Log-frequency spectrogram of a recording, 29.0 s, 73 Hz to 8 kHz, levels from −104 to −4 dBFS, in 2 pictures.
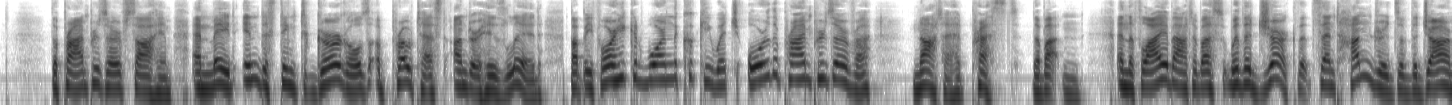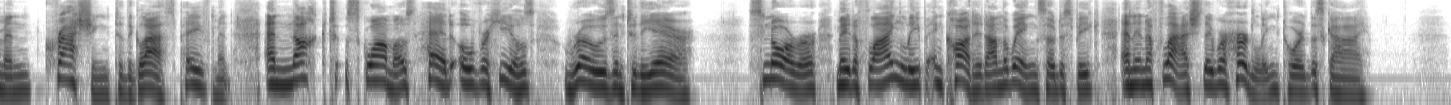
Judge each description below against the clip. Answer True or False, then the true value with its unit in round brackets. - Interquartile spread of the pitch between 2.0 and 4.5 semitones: False (5.3 semitones)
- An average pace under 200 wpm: True (170 wpm)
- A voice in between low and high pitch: True (165 Hz)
